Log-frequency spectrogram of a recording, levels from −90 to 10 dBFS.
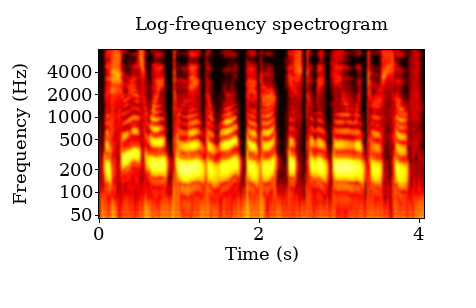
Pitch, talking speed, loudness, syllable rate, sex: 225 Hz, 190 wpm, -14 LUFS, 4.4 syllables/s, female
